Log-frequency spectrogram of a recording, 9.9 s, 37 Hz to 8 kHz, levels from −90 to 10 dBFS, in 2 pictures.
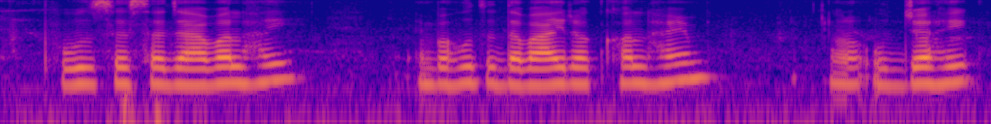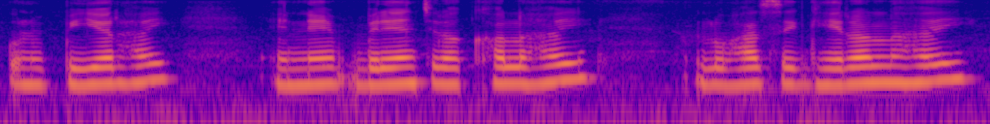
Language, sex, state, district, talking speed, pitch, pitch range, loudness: Bajjika, female, Bihar, Vaishali, 135 wpm, 220 Hz, 210-230 Hz, -27 LUFS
